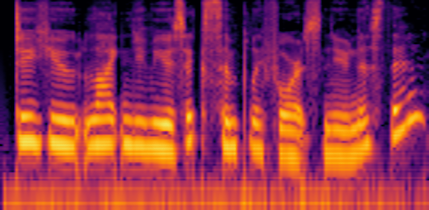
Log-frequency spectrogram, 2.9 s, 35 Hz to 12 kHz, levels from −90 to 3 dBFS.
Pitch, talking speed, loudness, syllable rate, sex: 220 Hz, 210 wpm, -15 LUFS, 5.1 syllables/s, female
